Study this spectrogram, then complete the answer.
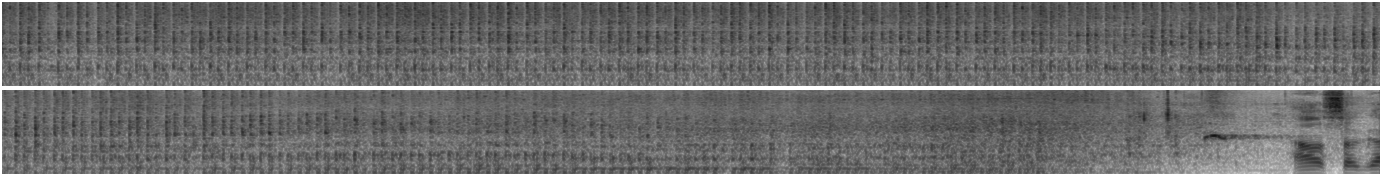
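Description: A motorcycle engine idles with a steady, deep rumble, then cuts off.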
